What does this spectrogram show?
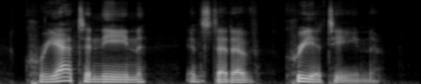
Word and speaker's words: creatinine: next word is creatinine so we added a syllable we had creatine and this is creatinine c-r-e-a-t-i-n-i-n-e yeah or you could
